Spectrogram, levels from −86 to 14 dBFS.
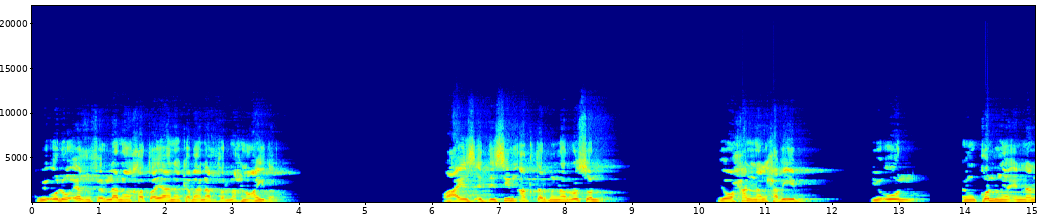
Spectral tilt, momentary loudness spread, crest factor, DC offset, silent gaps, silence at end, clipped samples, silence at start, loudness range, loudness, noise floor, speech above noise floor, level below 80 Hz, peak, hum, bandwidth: -5 dB/octave; 7 LU; 16 dB; under 0.1%; 4.03-6.13 s, 8.95-10.25 s, 12.23-12.54 s, 13.45-13.93 s; 0 s; under 0.1%; 0.05 s; 5 LU; -14 LUFS; -45 dBFS; 31 dB; -64 dBFS; 0 dBFS; none; 10 kHz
